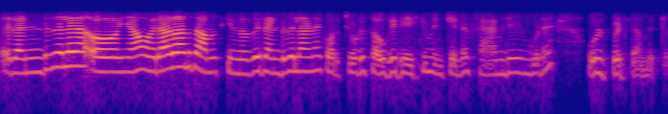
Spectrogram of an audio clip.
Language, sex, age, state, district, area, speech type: Malayalam, female, 30-45, Kerala, Wayanad, rural, conversation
